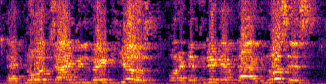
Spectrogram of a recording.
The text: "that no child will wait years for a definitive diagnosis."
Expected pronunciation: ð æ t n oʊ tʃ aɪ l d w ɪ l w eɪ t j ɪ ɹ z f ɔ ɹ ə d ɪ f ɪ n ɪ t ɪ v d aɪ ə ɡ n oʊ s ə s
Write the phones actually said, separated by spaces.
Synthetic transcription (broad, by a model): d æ t n oʊ tʃ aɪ n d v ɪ l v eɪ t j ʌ ɹ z f ɔ ɹ ə d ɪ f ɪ n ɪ t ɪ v d aɪ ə ɡ n oʊ s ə s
